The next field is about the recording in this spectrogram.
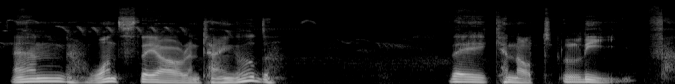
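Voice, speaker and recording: A man playing a haughty, dark fae king in a fantasy audio roleplay, speaking with deliberate, commanding pauses and a breathy, condescending tone. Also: on the low side, no echo, heavily acted. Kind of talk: slow, dramatic roleplay audio acting.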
